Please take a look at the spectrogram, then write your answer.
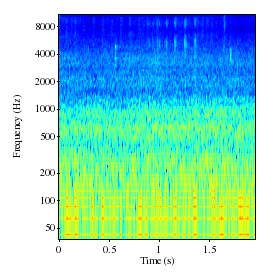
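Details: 2004 Saturn Vue 3.5L (J35) after replacing a failed 10k-mile Gates timing belt kit: steady, even low rumble with no knocks, misses or ticks; idling smoothly, no codes or misfires found afterward.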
